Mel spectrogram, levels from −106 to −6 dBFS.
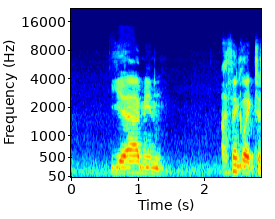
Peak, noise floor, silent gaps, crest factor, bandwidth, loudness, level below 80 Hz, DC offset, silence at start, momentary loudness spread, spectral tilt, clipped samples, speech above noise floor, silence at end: -14 dBFS; -62 dBFS; none; 20 dB; 10 kHz; -31 LUFS; -74 dBFS; under 0.1%; 0.6 s; 17 LU; -4.5 dB/octave; under 0.1%; 33 dB; 0 s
